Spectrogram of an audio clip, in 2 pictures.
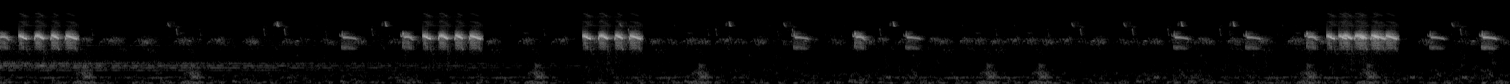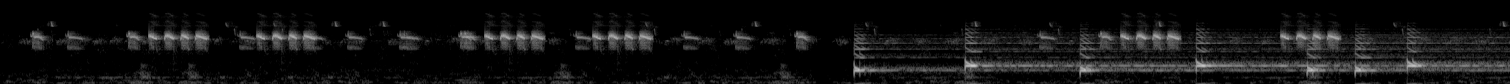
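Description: Asian green bee-eaters calling: loud, rapid trilled bursts of under a second, repeated every few seconds, with softer chirps between them. A sustained music tone fades out in the first few seconds, and a music track comes in sharply about three-quarters of the way through, under the calls.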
